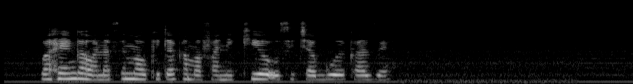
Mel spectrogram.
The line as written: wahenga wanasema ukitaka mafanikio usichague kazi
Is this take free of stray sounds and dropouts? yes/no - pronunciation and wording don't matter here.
yes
